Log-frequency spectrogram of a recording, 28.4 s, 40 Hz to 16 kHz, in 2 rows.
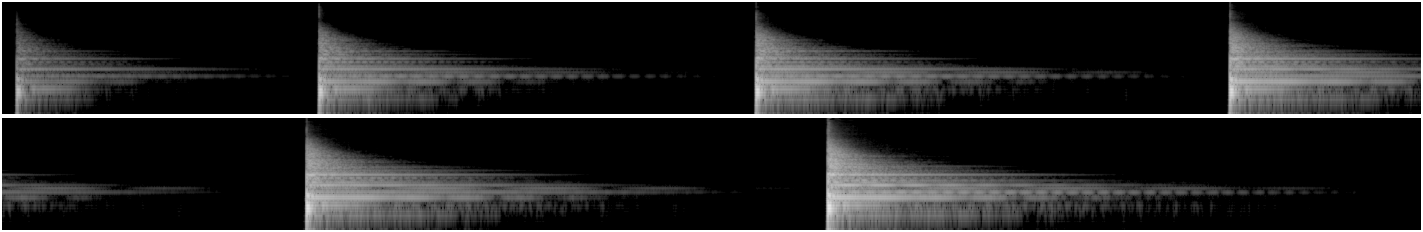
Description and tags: timpano, 64 cm diameter, tuned approximately to D#.
played with a yarn mallet, about 3/4 of the distance from the center to the edge of the drum head (nearer the edge).
drum, drums, flickr, hit, percussion, timpani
